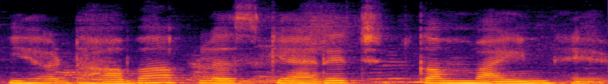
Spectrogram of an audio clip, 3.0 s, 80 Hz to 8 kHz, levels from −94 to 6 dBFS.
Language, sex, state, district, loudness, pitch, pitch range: Hindi, female, Madhya Pradesh, Dhar, -13 LUFS, 200 Hz, 190-210 Hz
